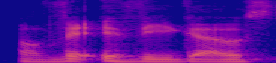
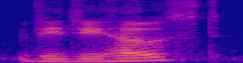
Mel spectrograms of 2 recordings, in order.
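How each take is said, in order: First: The name is split as V, Ghost. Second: The name is split as V, G, host. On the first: The speaker calls it right. "It's probably more accurate" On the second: The speaker calls it wrong. "I'm just reading this in a weird way"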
